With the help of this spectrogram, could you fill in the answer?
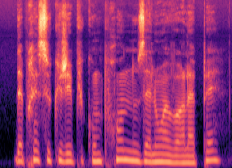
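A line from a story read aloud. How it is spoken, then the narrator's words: Plain. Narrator (French): dit-il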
